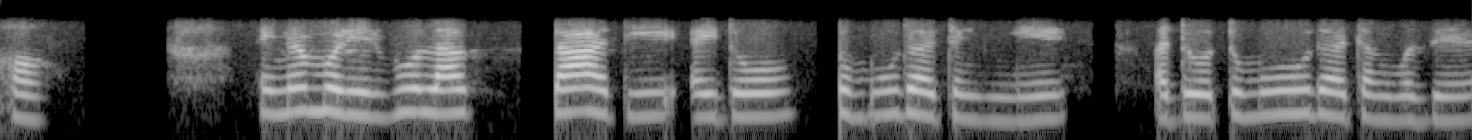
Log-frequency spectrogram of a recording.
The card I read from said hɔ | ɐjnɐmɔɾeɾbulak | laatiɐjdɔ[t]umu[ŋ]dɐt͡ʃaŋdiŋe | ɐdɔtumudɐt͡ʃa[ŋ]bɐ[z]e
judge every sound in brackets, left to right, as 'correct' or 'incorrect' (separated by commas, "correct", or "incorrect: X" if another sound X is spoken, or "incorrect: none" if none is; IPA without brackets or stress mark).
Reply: correct, incorrect: none, correct, correct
